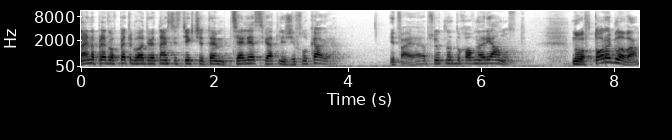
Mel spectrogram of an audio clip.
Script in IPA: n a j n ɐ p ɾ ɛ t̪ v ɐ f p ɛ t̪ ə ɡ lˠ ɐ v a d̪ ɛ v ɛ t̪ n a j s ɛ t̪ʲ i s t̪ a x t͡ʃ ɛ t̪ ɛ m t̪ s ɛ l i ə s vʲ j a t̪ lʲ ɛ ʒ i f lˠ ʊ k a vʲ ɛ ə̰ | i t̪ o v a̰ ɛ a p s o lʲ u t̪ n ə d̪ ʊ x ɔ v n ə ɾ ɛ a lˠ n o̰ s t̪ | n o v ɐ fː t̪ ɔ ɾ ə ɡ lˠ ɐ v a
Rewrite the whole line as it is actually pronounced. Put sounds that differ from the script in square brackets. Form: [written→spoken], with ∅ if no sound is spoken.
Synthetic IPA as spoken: n a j n ɐ p ɾ ɛ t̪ v ɐ f p ɛ t̪ ə ɡ lˠ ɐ v a d̪ ɛ v ɛ t̪ n a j s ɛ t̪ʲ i s t̪ [a→i] x t͡ʃ ɛ t̪ ɛ m t̪ s ɛ l i ə s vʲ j a t̪ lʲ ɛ ʒ i f lˠ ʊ k a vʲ [ɛ→i] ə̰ | i t̪ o v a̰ ɛ [a→ɐ] p s o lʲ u t̪ n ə d̪ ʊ x ɔ v n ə ɾ ɛ a lˠ n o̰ s t̪ | n o v ɐ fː t̪ ɔ ɾ ə ɡ lˠ ɐ v a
